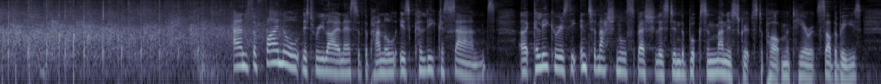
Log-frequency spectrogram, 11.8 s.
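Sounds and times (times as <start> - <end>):
audience applause: 0.0 - 4.0
speech: 3.1 - 11.7.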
